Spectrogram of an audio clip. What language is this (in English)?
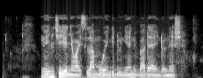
Swahili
